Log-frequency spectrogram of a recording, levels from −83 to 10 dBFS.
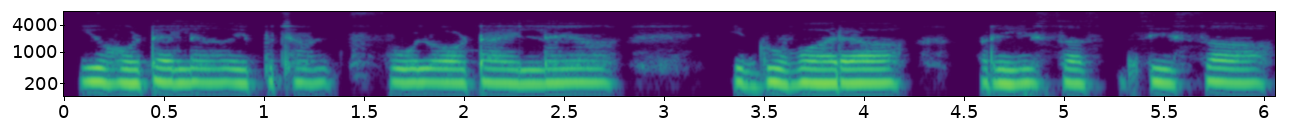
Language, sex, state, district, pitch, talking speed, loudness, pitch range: Garhwali, female, Uttarakhand, Uttarkashi, 210 Hz, 130 wpm, -18 LUFS, 210-215 Hz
